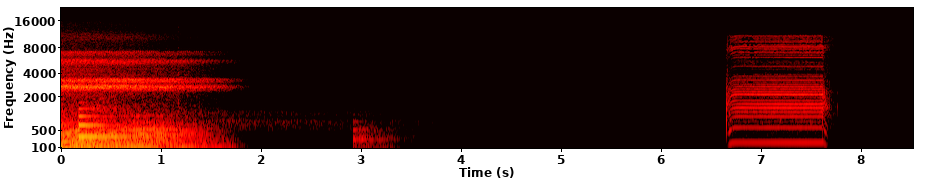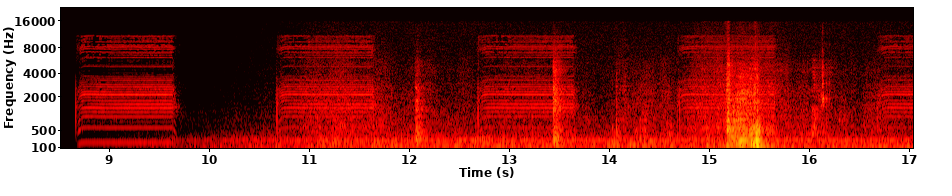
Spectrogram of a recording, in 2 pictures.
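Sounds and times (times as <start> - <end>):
electronic buzzer pulses: 0.0 - 1.7, 6.7 - 7.8, 8.7 - 9.7, 10.7 - 11.7, 12.7 - 13.7, 16.7 - 17.0.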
